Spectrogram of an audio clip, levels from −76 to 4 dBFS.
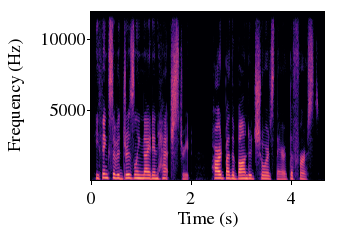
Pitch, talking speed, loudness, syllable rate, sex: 215 Hz, 220 wpm, -19 LUFS, 5.3 syllables/s, female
